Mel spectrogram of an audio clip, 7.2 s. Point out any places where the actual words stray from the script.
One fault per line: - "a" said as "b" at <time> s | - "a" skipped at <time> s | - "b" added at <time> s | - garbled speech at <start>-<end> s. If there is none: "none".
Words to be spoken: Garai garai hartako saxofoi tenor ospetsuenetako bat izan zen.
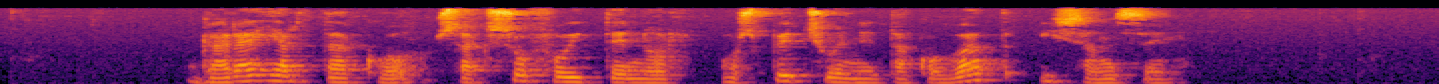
- "garai" skipped at 1.3 s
